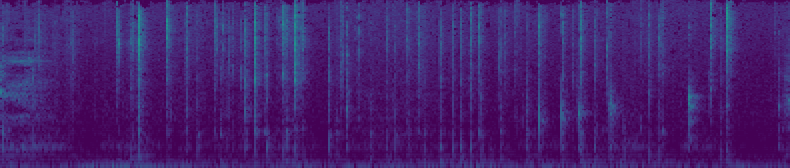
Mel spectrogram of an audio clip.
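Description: Soft, rapid typing on a computer keyboard during a role-played luxury hotel check-in: irregular bursts of crisp key clicks continue throughout, with occasional louder taps and no voices.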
